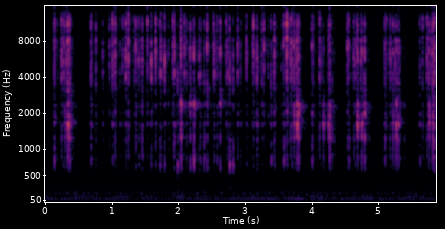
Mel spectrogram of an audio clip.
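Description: Long acrylic nails tap and scratch a small clear plastic clamshell pack of solid white wax melt cubes with a yellow paper label on the back. The result is a rapid, dense stream of crisp, bright plastic clicks and scratchy rustles that die away almost instantly, over a faint steady low hum.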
